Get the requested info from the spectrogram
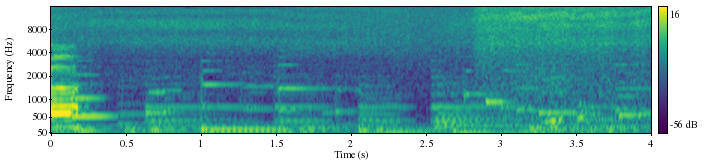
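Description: Background music of held chords over a bass line, with a faint hiss of onions and peppers frying in a pan underneath.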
